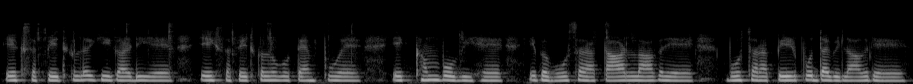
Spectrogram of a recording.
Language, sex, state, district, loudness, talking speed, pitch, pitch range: Marwari, female, Rajasthan, Churu, -30 LUFS, 205 wpm, 185 Hz, 180-195 Hz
